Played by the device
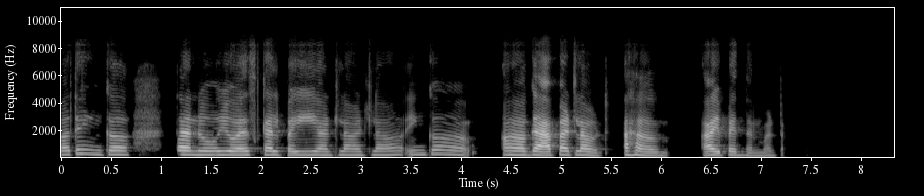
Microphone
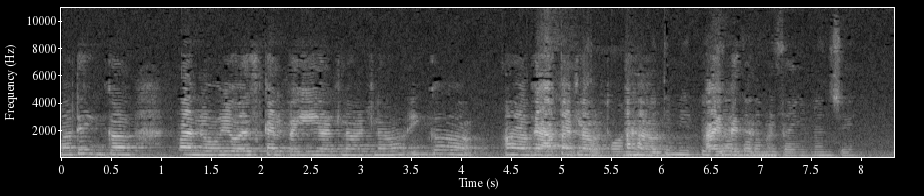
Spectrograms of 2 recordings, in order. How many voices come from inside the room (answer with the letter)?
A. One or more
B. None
A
